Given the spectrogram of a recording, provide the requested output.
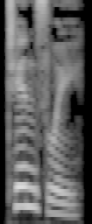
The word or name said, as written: tinsley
